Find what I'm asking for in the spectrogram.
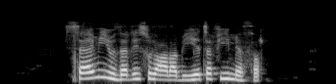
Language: Arabic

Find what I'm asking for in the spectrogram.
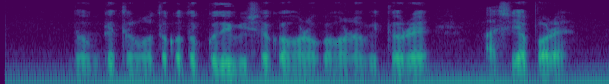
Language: Bangla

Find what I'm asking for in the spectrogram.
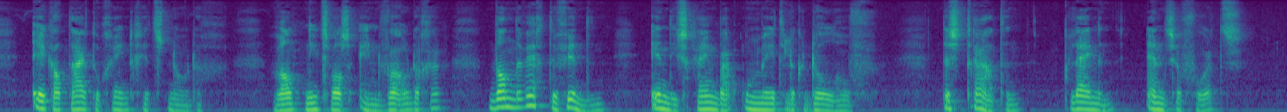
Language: Dutch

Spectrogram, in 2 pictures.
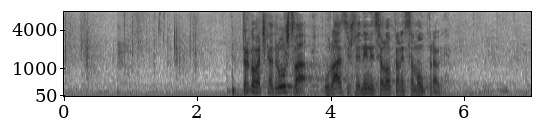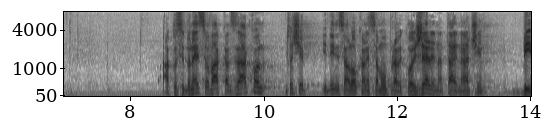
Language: Croatian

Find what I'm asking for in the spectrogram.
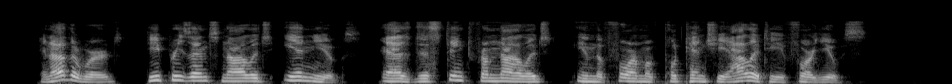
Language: English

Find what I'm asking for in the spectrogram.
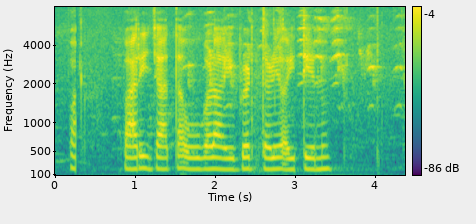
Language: Kannada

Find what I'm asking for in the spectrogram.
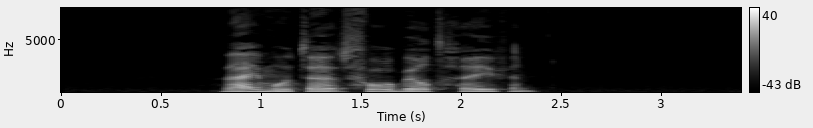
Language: Dutch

